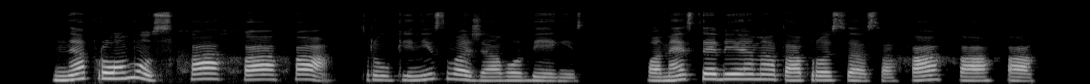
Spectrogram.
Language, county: Lithuanian, Šiauliai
